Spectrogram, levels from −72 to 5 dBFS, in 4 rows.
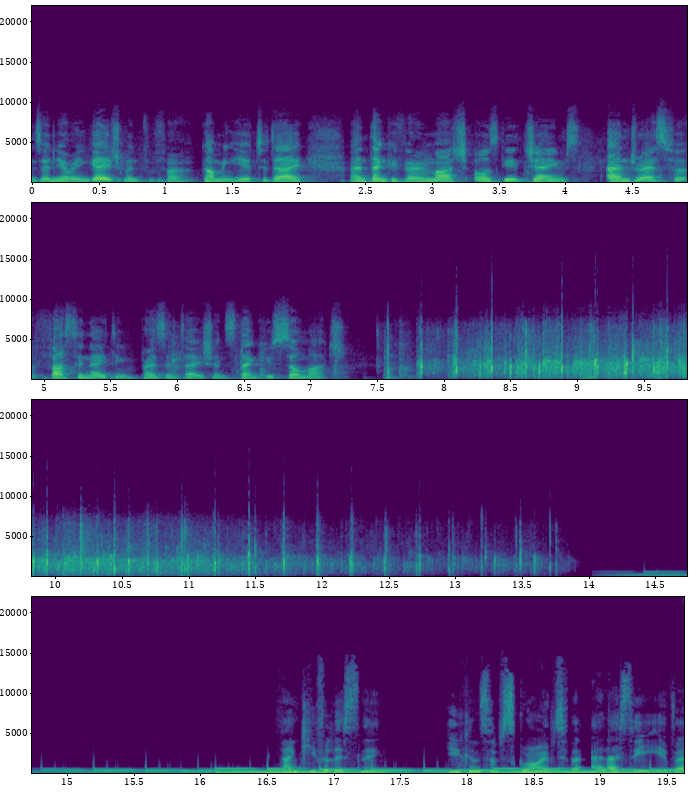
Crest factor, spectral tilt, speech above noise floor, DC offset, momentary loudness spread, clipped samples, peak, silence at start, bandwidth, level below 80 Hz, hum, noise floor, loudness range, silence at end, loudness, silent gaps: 20 dB; -5 dB/octave; 30 dB; under 0.1%; 15 LU; under 0.1%; -2 dBFS; 0 s; 14.5 kHz; -56 dBFS; none; -49 dBFS; 12 LU; 0 s; -20 LUFS; 13.97-14.02 s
